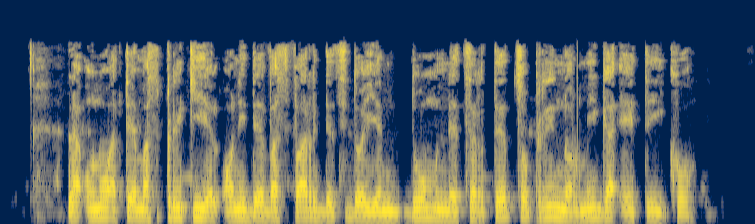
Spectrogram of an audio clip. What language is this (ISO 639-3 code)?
epo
